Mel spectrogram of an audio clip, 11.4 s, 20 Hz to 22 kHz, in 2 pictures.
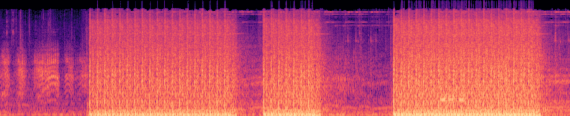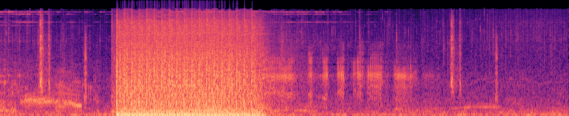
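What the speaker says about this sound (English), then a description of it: "And he's shooting." Sustained bursts of loud automatic gunfire from the Half-Life 2 video game come in several long volleys separated by short pauses, with quieter game ambience between them.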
